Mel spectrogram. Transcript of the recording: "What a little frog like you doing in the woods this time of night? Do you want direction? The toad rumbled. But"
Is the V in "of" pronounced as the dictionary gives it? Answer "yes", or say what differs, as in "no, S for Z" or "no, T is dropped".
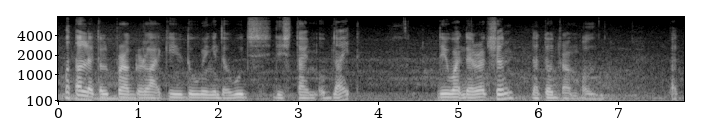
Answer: no, B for V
